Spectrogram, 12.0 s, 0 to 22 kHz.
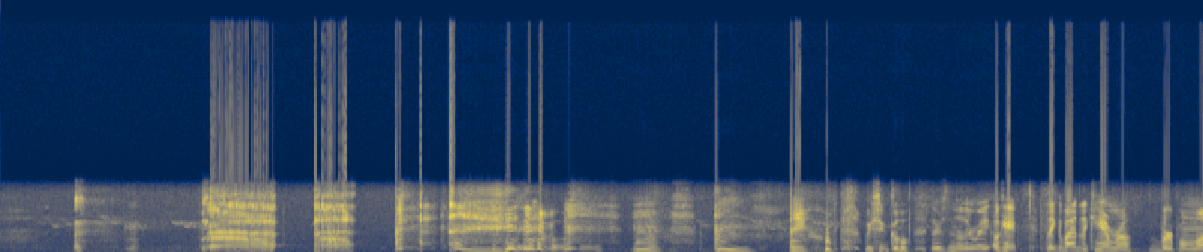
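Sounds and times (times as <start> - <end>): loud burps: 2.0 - 3.6.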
